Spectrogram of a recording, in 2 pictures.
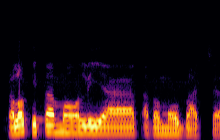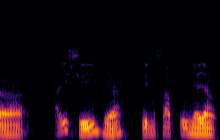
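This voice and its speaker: Man, lecturer, relaxed slide lecture, tinny phone-like sound, no room echo. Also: mid-range voice, takes it slowly. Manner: relaxed, adds tag "ya" often. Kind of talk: recorded lecture over slides. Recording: dry, phone-like audio.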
